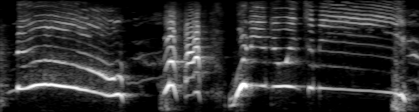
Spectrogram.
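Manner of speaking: very high, laughing mock shriek of protesting lungs; lungs begging. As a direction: squeal like your lungs are begging for mercy. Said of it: "My lungs are like".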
